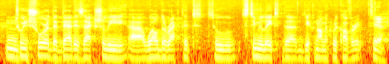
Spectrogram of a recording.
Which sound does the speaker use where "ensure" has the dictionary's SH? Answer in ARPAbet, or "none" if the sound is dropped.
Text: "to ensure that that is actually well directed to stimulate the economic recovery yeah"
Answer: SH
